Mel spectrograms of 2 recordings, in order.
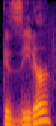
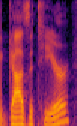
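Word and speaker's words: gazetteer: uh I pronounced um I pronounced it gazer like the like the old um kind of like an almanac type of thing g a z e t r it's actually gazeteer so I was on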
